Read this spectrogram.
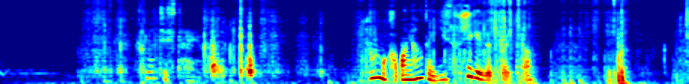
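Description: A leather bag rustles as hands handle it.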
